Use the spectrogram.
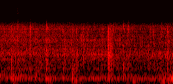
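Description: Italian porcini mushrooms sautéing in butter, a soft continuous sizzle with light stirring ticks and one sharper clack, close and fairly quiet, with no talking.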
